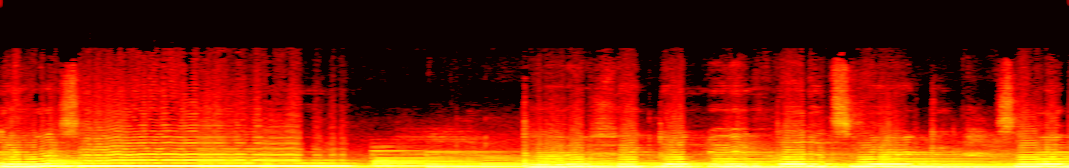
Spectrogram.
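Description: A live song: a female singer holding long notes over electric keyboard accompaniment, with a brief dip about three seconds in before the voice returns.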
